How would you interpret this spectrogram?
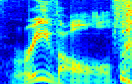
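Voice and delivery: "revolve" said as REE-volve; corrected noun stress. Shown as a demonstration. Correcting the church name jokingly, "revolve" stressed on first syllable. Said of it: "It should be".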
